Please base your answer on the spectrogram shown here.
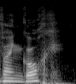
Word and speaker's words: van Gogh: The Dutch are like us Scots. They pronounce certain words like that's how they say it. And no, I wasn't gargling there. That's how they pronounce it.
